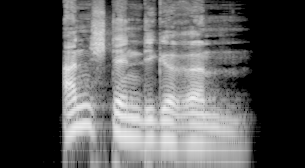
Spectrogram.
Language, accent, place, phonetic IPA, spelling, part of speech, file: German, Germany, Berlin, [ˈanˌʃtɛndɪɡəʁəm], anständigerem, adjective, De-anständigerem.ogg
- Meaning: strong dative masculine/neuter singular comparative degree of anständig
